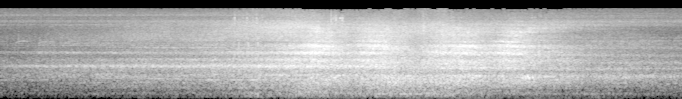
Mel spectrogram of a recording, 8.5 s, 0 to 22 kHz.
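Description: JR Hokkaido 711 series electric multiple unit passing at speed on the rails, growing louder as it approaches, loudest as it runs by about four to six seconds in, then fading as it recedes.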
